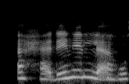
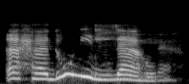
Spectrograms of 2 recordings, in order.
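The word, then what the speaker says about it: أحدٌ الله: ننطق نون ساكنة في الأخير. – أحدني ننطقها، نلفظها ولكن لا تكتب.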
